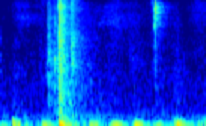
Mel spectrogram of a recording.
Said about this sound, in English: Oh, hold on. That would be my daughter grabbing a drink from the fridge right behind me.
